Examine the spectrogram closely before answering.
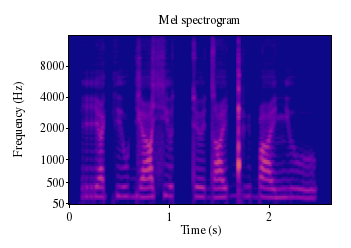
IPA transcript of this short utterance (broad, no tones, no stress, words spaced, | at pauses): rʲɑkʲɯwɡʲɑ sʲotːødɑɪ̯ ɡ͡ǃyɓɑɪ̯nʲu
